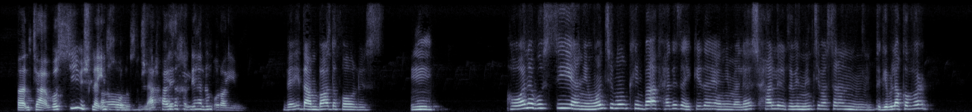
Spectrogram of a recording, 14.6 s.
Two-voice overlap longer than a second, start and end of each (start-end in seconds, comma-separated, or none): 1.5-2.9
